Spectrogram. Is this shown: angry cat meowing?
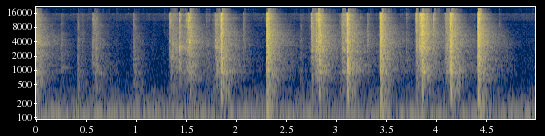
no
